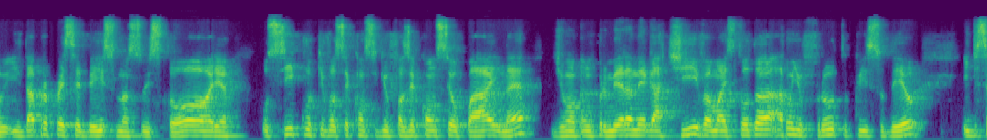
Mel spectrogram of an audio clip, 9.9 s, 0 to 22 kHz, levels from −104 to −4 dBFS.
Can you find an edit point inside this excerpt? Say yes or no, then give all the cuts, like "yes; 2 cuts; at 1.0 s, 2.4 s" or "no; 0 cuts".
yes; 3 cuts; at 5.4 s, 5.8 s, 7.9 s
